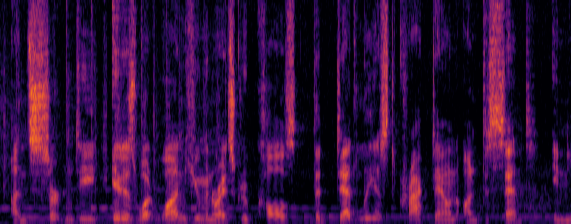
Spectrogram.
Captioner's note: speaking alternate language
